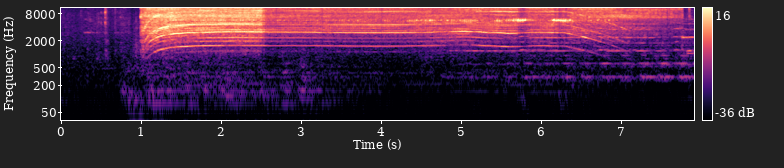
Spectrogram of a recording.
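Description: Handheld electric drill starting about a second in, its whine rising quickly to full speed and holding steady, dropping in level shortly after, then winding down with a falling pitch near the end.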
